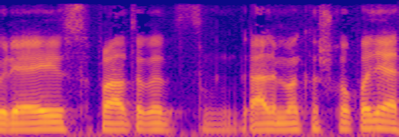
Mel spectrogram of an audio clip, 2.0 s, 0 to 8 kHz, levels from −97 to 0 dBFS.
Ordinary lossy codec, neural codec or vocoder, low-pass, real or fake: AAC, 48 kbps; codec, 16 kHz, 8 kbps, FunCodec, trained on Chinese and English, 25 frames a second; 7.2 kHz; fake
